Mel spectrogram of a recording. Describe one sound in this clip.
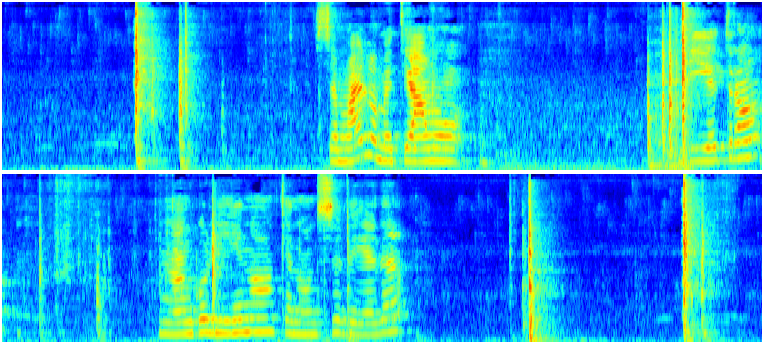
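A glass container clinks onto a fridge shelf.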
